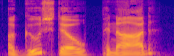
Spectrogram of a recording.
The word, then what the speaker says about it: Augusto Pinaud: This week, I have an interview with Augusto Pinaud, and I hope I just pronounced that right.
